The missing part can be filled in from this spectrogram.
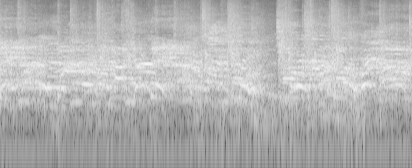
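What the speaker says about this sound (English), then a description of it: "Crowd starting to rally behind" Wrestling arena crowd roaring and cheering in a loud continuous swell, with shouts and yells rising throughout, briefly dipping before surging again.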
